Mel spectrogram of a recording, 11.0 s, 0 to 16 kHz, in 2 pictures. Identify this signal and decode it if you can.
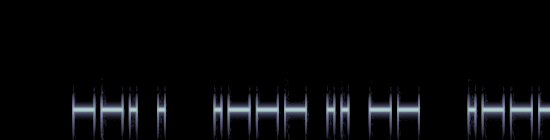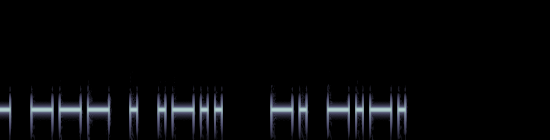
Morse code, heard as a keyed tone, about 17 wpm, 700 Hz. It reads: GE JIM JOEL NC
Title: K1USN SST QSO Practice - 17wpm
